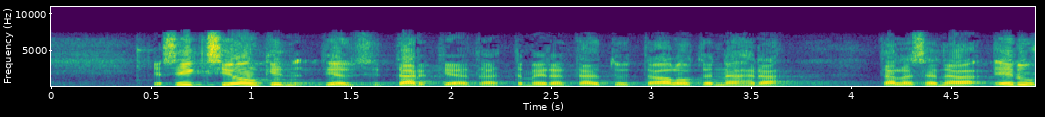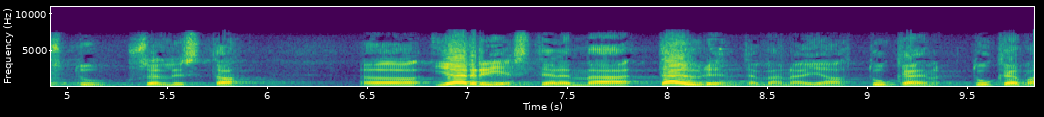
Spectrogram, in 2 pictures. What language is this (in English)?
Finnish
